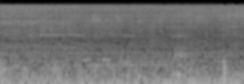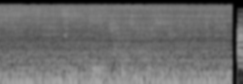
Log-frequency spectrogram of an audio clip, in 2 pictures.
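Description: Steady road noise from a moving car: a low rumble under an even hiss, with no distinct events.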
